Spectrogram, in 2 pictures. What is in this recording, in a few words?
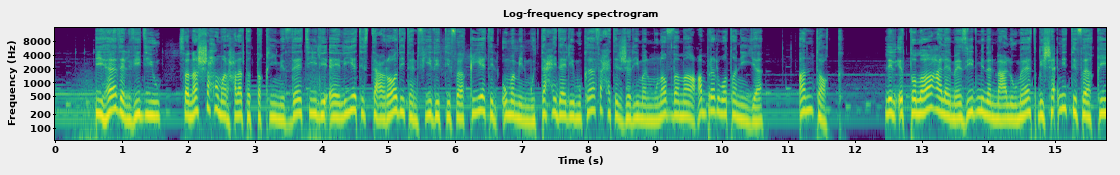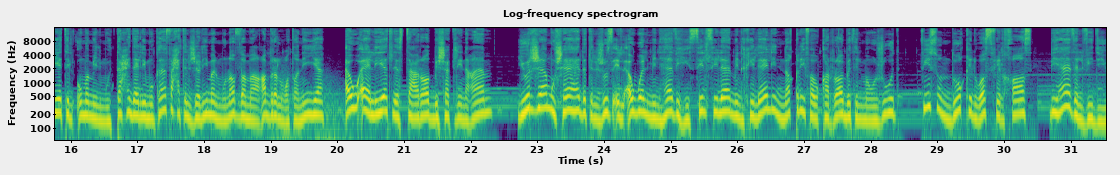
arabic political ads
